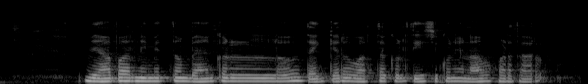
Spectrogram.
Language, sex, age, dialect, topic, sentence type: Telugu, male, 51-55, Utterandhra, banking, statement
